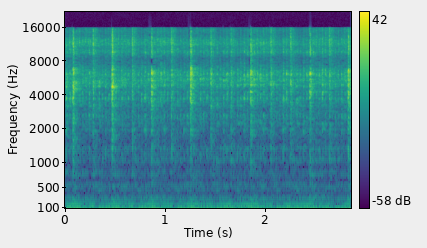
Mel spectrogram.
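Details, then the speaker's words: Old Nash flathead six, 6-volt positive earth, just started after long storage with starter fluid, blowing black soot: low, steady idle with even firing and a faint light tick; running smoothly, normal idle. "he's running all right now I'm even more excited right now"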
